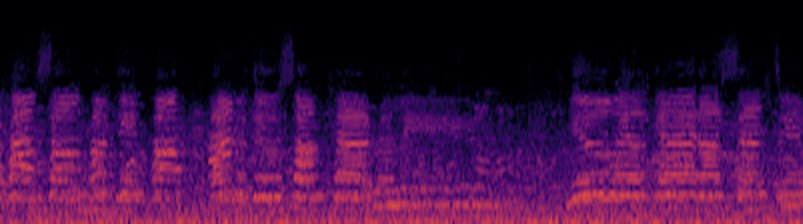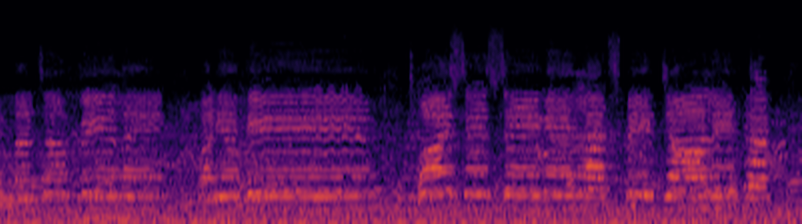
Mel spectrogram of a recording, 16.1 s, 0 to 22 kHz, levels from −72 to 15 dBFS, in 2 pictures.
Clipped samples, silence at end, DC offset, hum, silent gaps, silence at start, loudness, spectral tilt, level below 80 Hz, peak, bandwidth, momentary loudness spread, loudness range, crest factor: under 0.1%; 0 s; under 0.1%; none; none; 0 s; -29 LUFS; -5 dB/octave; -36 dBFS; -12 dBFS; 14 kHz; 8 LU; 3 LU; 18 dB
